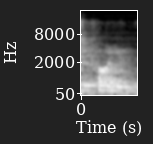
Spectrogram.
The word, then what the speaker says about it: Perime: So it is Perime, P-E-R-I-M-E.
